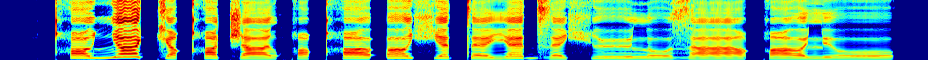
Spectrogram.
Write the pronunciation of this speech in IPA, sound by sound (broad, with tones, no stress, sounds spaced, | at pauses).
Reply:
qʰ o˧ ʎ a˥ kʲ ɛ˩ qʰ ʌ˧ t͡ʃ aː˩ lʲ q o˩ qʰ ʌː˧ ʔ ʌː˥ ç ɛ˧ t ɛ˩ j ɛ˥ d͡z ɛ˩ ç ʉː˧ l o˩ z aː˩ q ʌː˧ lʲ oː˧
